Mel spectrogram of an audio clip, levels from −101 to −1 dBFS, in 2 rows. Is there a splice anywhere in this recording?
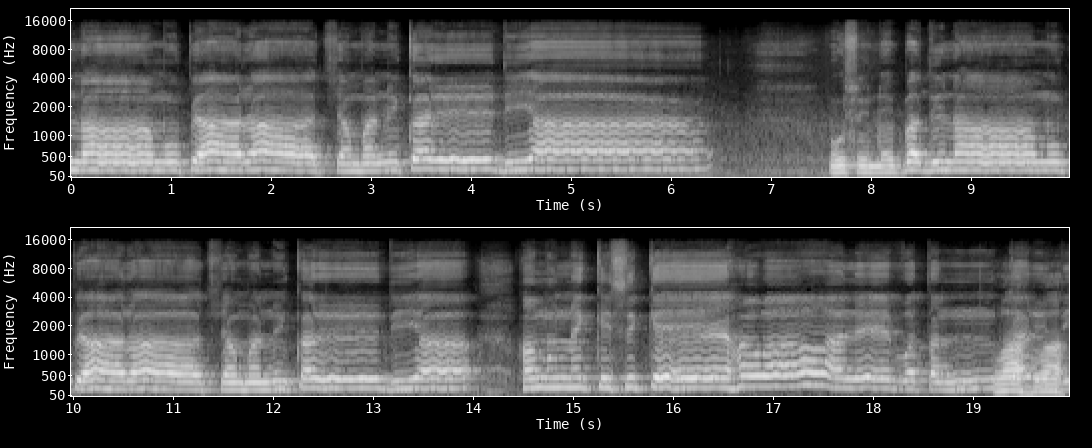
no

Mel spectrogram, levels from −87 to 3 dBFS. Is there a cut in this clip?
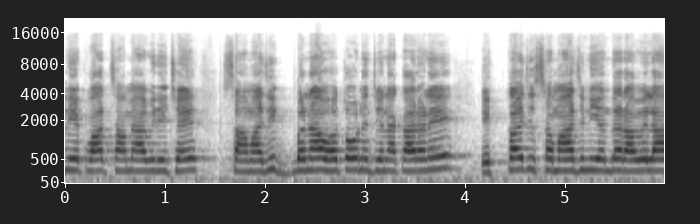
no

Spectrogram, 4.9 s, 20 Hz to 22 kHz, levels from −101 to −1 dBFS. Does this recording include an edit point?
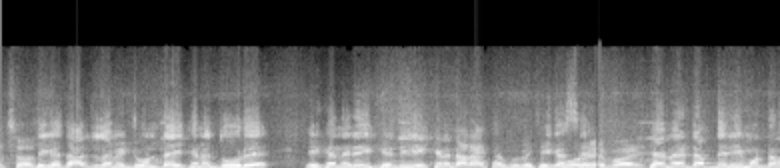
no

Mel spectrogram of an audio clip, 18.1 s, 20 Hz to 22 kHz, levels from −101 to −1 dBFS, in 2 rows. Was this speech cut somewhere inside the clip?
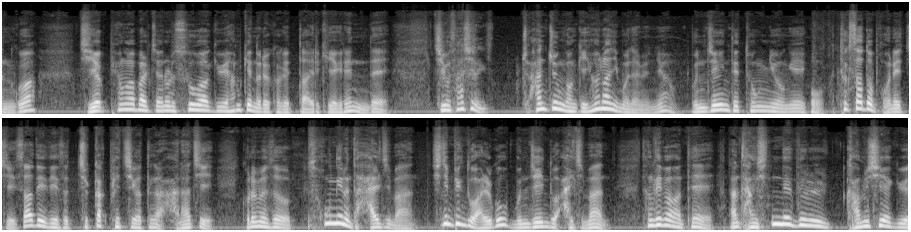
no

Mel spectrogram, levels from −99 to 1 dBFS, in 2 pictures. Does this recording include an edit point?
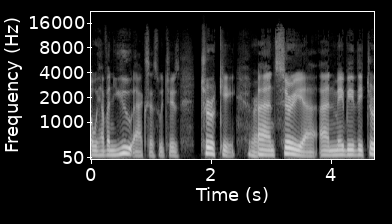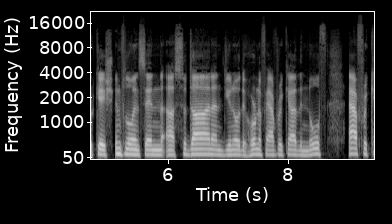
no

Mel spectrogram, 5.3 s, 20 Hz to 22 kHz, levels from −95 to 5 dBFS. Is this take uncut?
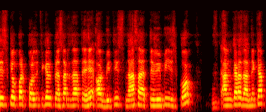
yes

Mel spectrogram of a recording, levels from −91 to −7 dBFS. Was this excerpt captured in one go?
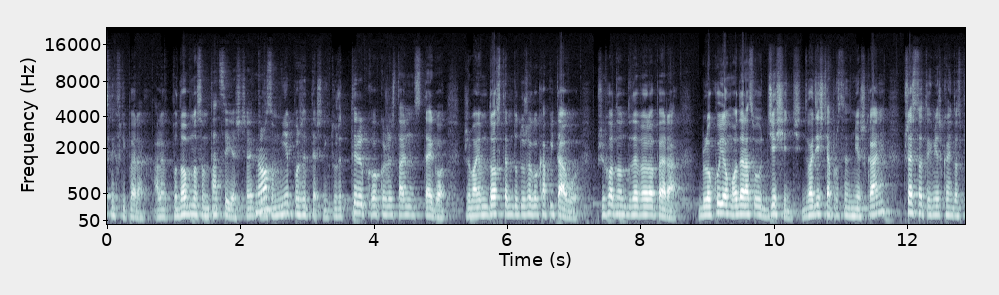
yes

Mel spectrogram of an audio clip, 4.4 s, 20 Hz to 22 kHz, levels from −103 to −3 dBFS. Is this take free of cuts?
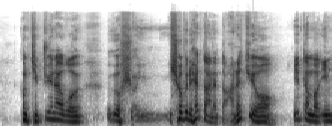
yes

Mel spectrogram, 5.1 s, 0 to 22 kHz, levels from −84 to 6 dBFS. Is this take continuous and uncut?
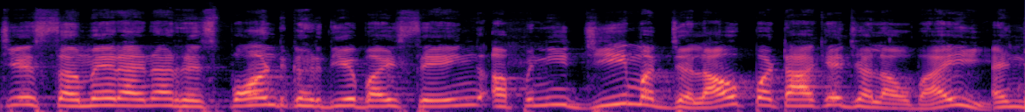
no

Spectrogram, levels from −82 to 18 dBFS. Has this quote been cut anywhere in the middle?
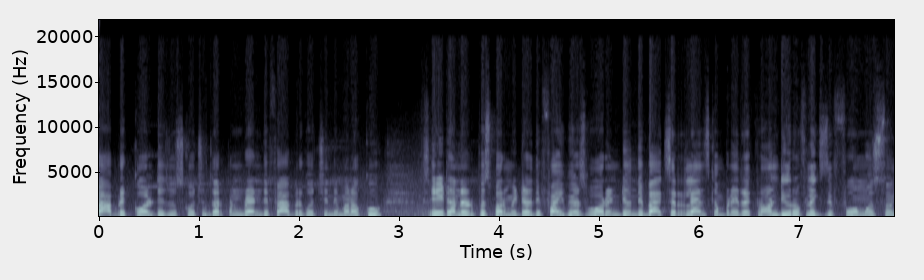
no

